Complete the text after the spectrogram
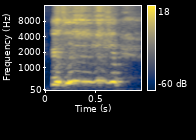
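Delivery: high, loud imitation toddler tantrum noise; mock tantrum wail. Wife mimics husband's fit on the floor, mock tantrum wail. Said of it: "like a two-year-old freaking child".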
